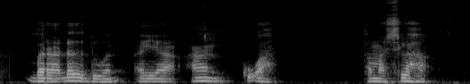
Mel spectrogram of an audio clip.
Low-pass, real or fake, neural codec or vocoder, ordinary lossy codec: none; real; none; none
